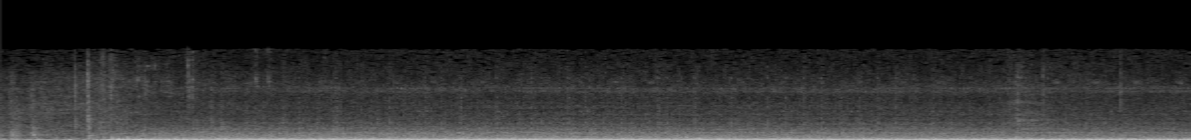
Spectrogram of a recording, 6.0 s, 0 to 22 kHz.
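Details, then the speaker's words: 1998 Chevy Silverado 2500 5.7L V8 with P0463 and P0507 codes but no misfire code: cranks and settles into deep idle with a constant misfire on cylinder five, driver bank third back, confirmed loaded in gear; very bad spark plug seen. "number five right there why is it not setting a misfire code for number five i don't know let's put it in in gear load it a little bit constant miss on number five"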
